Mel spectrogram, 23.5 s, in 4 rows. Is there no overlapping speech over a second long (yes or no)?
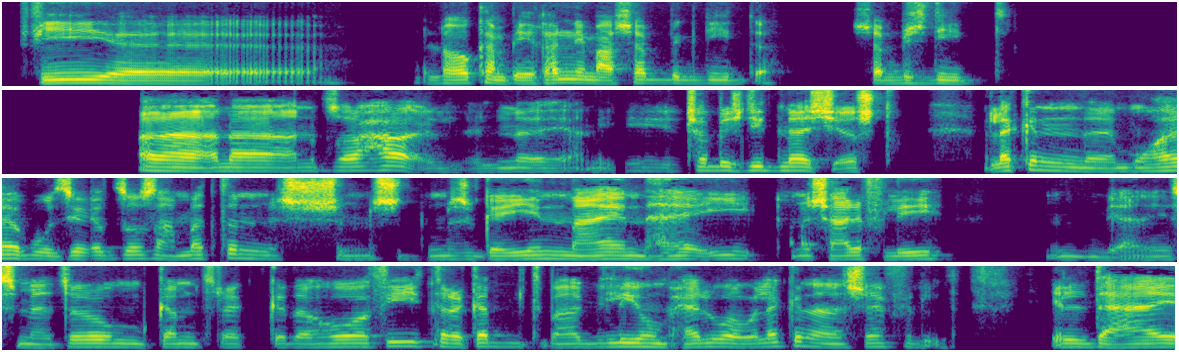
yes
